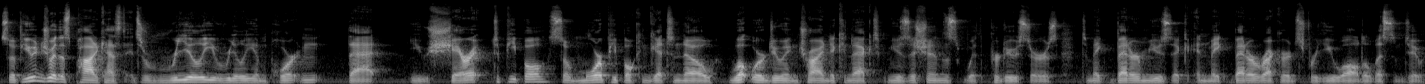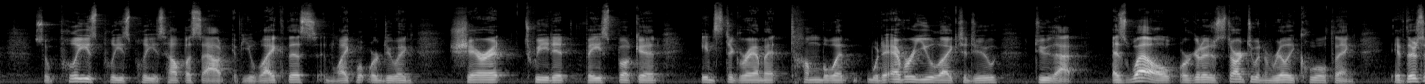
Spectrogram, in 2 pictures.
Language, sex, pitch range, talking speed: English, male, 90-110 Hz, 195 wpm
